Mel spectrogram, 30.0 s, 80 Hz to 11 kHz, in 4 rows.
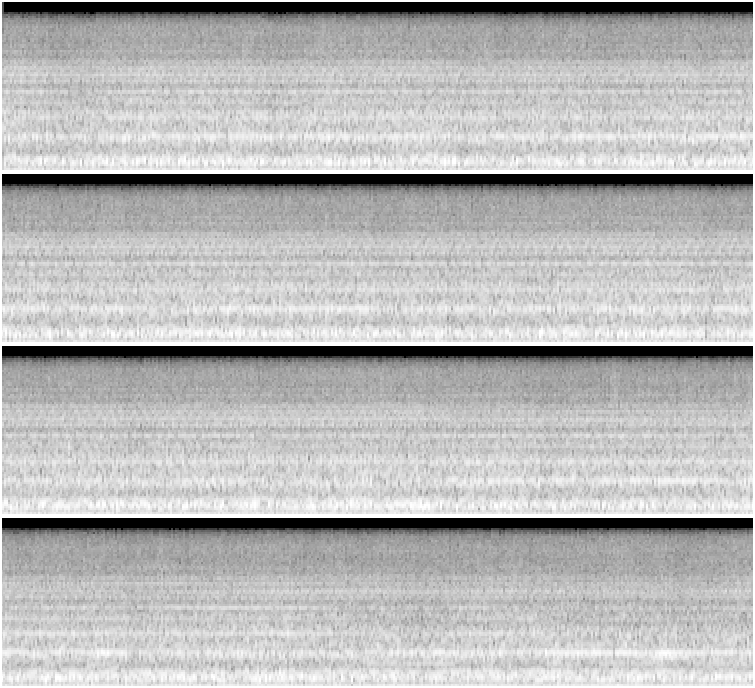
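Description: A 2006 John Deere 320 skid steer loader's diesel engine running steadily under load while pushing snow, heard from the operator's seat with a strong low hum.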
